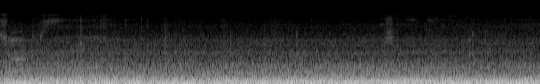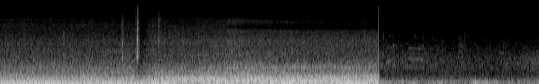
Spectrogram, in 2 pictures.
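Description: Van engine and tyre noise heard from inside the cab while driving, a steady low drone with the engine note swelling a little near the end. It cuts off suddenly about nine seconds in, leaving only a quiet open-air hush.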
